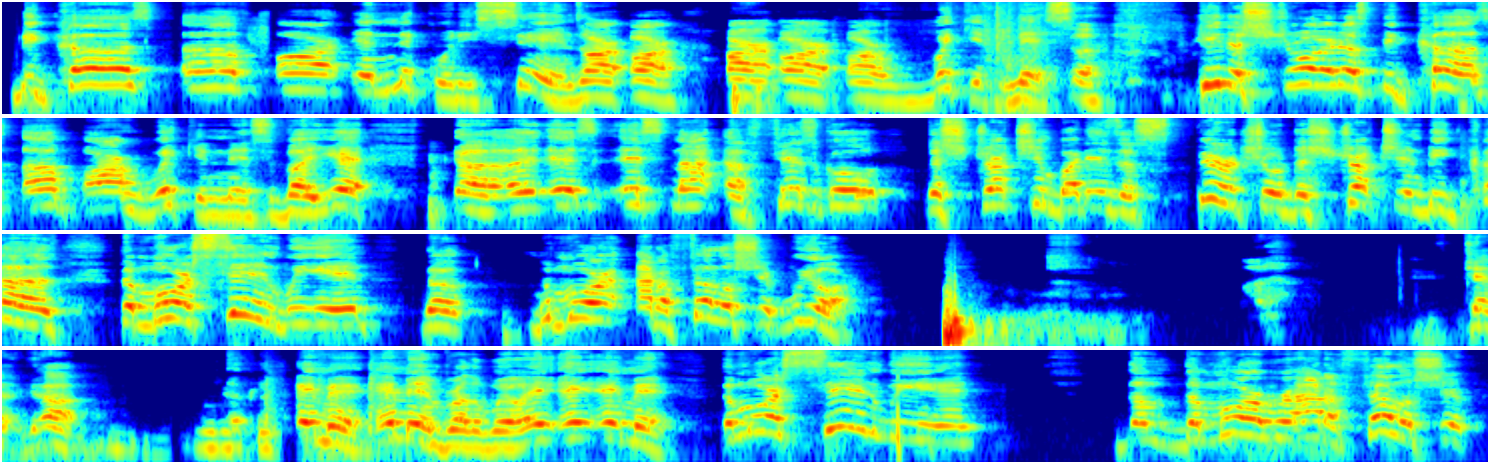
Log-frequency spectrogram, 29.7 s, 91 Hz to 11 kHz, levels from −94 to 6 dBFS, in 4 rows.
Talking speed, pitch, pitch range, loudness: 135 wpm, 265 Hz, 215-325 Hz, -20 LUFS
